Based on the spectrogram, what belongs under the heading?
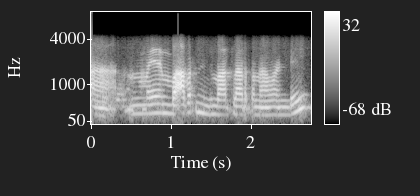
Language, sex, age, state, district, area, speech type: Telugu, female, 60+, Andhra Pradesh, Bapatla, urban, conversation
